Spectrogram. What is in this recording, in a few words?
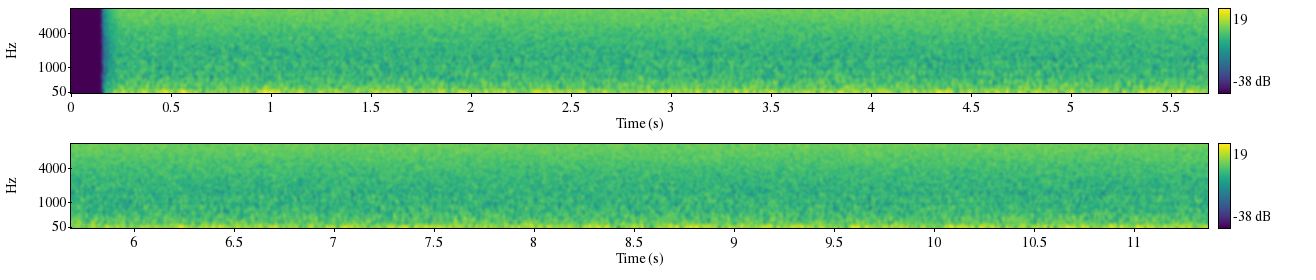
Pink Noise mono, Rosa Rauschen korreliert (mono); Kann zum Funktionstest verwendet wert, zur Balance-Einstellung oder auch zum Einspielen von Lautsprechern; Kanaltest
